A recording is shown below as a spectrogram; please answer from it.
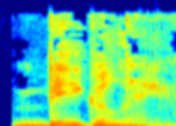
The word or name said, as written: beagling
